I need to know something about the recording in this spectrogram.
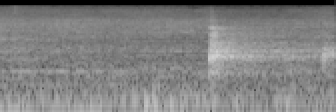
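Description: Weight plates on a barbell clank.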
